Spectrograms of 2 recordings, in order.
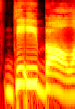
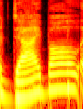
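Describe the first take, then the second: First: D-Ball with DEE as the first syllable; corrected surname. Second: Dieball with DIE as the first syllable; mispronounced surname. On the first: Woman correcting the process server, D-Ball said as "dee-ball". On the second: Process server checking a name, Dieball said wrongly as "die-ball". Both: Acted. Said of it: "it's actually D-Ball".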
